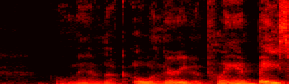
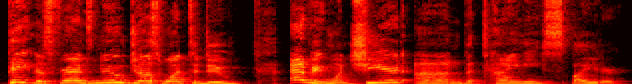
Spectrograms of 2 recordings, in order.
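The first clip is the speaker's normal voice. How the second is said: put-on slow, loud read-aloud for children; storybook reading; 5 semitones higher, 6 dB louder than usual. A narrator's reading. Reading the book page aloud to children, slow and loud. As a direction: read it out big and slow for little listeners.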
